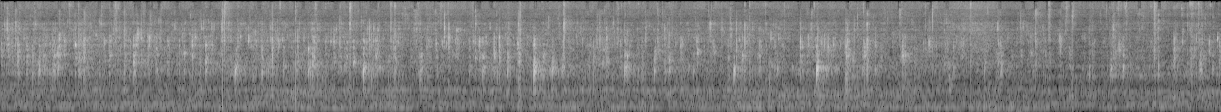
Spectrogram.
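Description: Grated potato latkes fry in a pan with steady, close crackling sizzle and faint popping, with no talk.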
